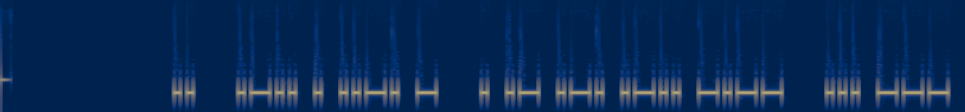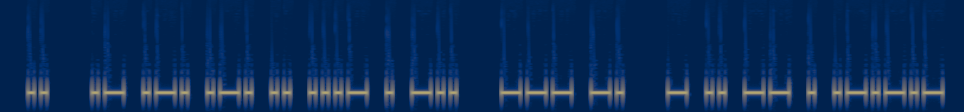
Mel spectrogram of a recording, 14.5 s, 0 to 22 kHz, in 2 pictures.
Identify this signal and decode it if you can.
Morse code, heard as a keyed tone, about 25 wpm, 700 Hz. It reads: I LEFT EARLY SO I ARRIVED ON TIME.
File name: practice / 25wpm / Sentences with 2-Word Phrases - 25wpm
